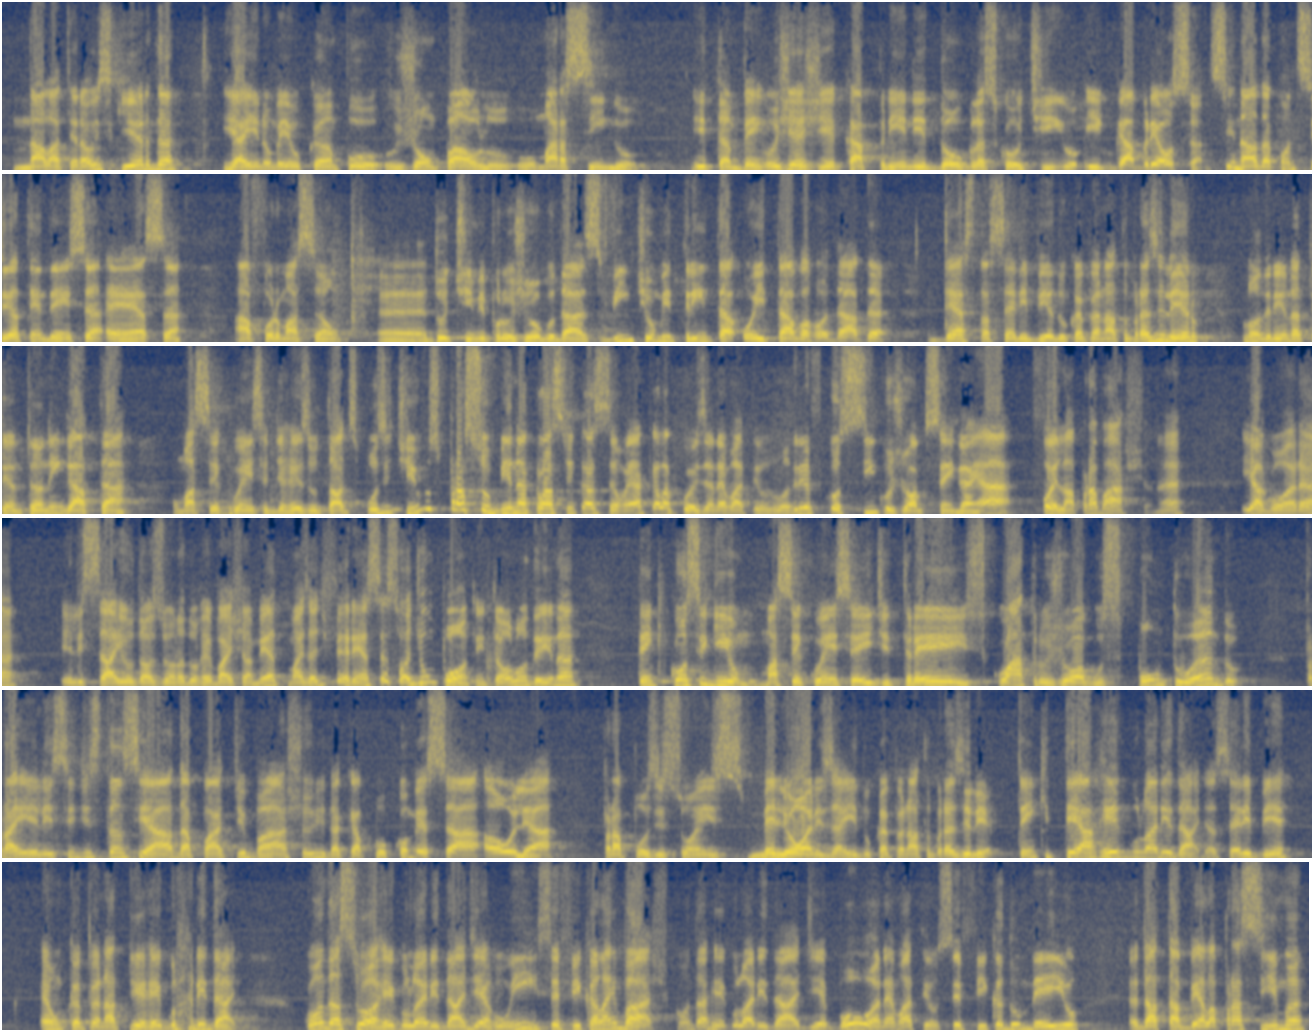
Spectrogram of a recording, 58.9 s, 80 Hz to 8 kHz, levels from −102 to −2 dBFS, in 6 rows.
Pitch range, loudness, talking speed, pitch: 135-175 Hz, -16 LUFS, 170 wpm, 150 Hz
